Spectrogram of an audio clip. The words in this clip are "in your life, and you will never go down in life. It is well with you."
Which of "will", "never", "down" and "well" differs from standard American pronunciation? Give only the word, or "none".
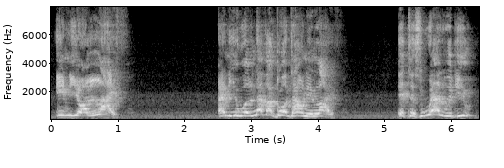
none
